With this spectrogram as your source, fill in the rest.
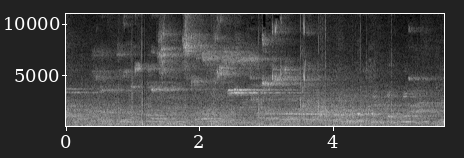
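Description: Sneakers squeak sharply on a hard court, echoing in a large hall.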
